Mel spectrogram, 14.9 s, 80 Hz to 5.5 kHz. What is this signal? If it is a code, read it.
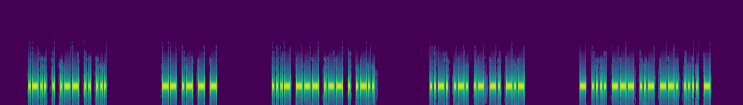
Morse code, heard as a keyed tone, about 30 wpm, 550 Hz. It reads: LEWIS MATT VOWEL FRANK THOUGHT
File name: Ultimate Word List / 30WPM Ultimate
